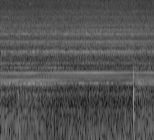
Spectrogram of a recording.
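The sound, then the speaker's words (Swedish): A skate sharpening machine, set up for sharpening goalkeepers' skates, runs with a steady, even hum and whine, holding a constant pitch throughout, with a single brief click near the end. “För den här får jag en riktigt bra skärpa på. Så har jag den inställd för målvakterna.”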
